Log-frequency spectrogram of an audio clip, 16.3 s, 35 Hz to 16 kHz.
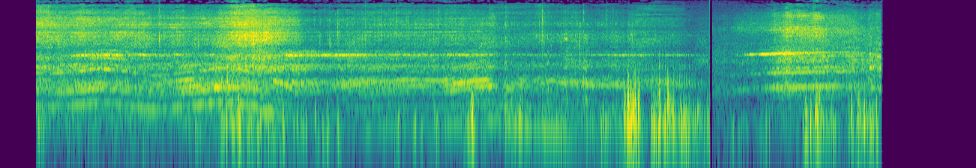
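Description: Electric go-kart's 5 kW brushless motor and chain drive whining, the pitch gliding up and down as the kart speeds up and slows, over a steady high-pitched controller tone. A few sharp knocks come about ten seconds in, and the sound breaks off briefly a little later.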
